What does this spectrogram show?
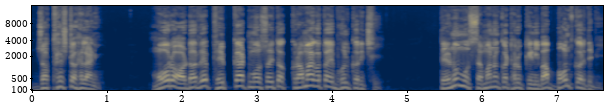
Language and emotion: Odia, angry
